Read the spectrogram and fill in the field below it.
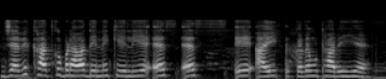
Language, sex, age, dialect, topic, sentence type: Hindi, female, 18-24, Kanauji Braj Bhasha, agriculture, statement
